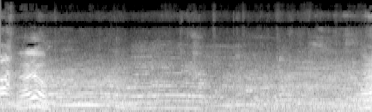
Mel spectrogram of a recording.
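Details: Raging, agitated cattle: a loud rising-and-falling moo opens, followed by long, low, steady drawn-out bellows over a murky barnyard background.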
